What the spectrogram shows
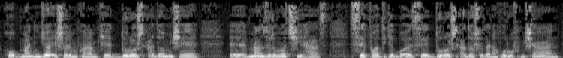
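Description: A man teaching a lesson on Quran recitation, patiently explaining and slowly demonstrating letter sounds. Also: medium pitch, a little mellow, slightly rough. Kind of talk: religious lesson on pronunciation. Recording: dull lo-fi recording.

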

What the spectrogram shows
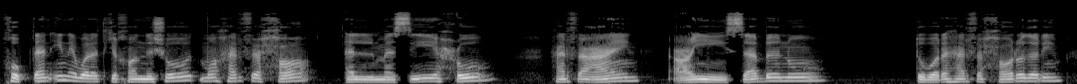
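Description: Male teacher, mid pitch, patient lesson delivery with slowed word demonstrations. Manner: slow, deliberate, repeats words to demonstrate sounds. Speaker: recitation teacher. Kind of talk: pronunciation lesson.

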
